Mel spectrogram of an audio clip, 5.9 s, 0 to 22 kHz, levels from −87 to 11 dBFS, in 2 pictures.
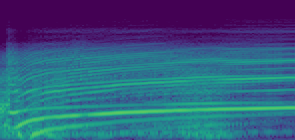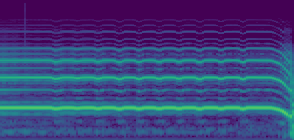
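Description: Bit error spikes at 3.19 s and 4.46 s: a flipped bit in memory or on a digital link throws one sample, then two in a row, far off their true value before snapping back. Each is a single sharp broadband tick, about -25 dBFS then quieter at about -37 dBFS, unrelated to the surrounding sound.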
